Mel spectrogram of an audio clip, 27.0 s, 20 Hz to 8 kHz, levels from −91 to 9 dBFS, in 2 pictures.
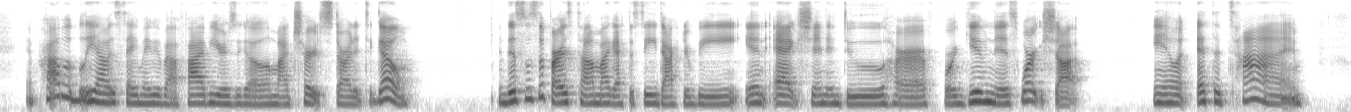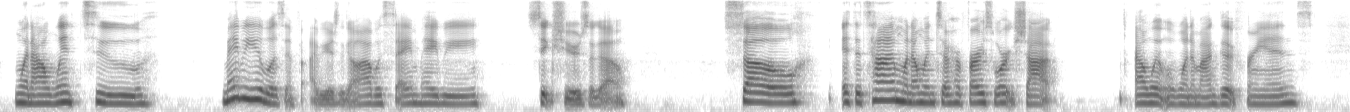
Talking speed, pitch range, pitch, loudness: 165 wpm, 165-200 Hz, 180 Hz, -31 LUFS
